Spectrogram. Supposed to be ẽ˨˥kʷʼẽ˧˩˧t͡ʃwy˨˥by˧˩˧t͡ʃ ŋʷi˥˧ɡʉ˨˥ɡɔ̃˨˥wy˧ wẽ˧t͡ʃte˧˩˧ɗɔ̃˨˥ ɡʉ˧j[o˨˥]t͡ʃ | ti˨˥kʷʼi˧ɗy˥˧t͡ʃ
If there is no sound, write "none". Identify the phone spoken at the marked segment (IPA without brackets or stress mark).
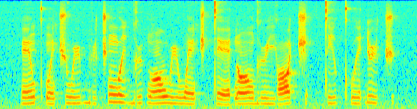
ɔ˨˥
